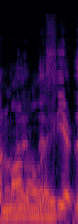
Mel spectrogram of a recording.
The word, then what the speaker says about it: Mono Lake: Yeah, Mono Lake.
